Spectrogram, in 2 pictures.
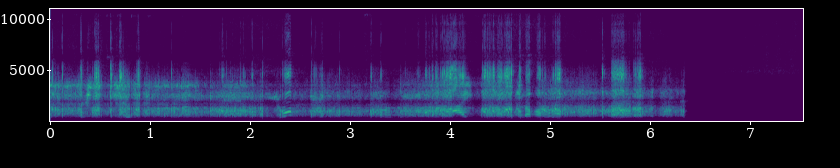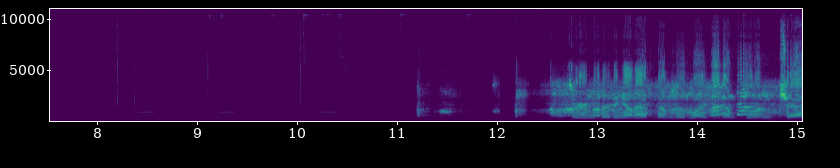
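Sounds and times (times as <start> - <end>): radio static sweeping stations: 0.0 - 6.4, 12.2 - 15.0.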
